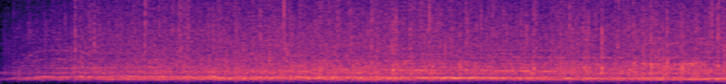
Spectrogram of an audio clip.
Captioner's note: applause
